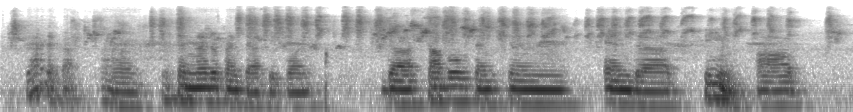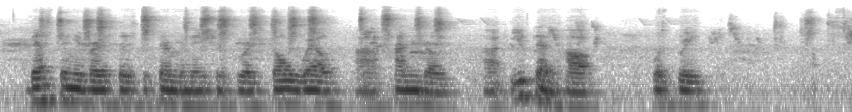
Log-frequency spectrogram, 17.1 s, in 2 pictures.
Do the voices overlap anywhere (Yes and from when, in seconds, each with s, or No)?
No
